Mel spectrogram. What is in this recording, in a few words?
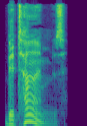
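"betimes", British English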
